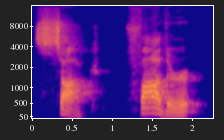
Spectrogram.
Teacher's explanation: for me father and lot fall into the same category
